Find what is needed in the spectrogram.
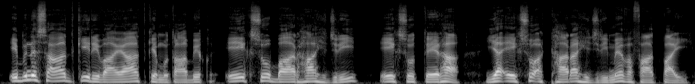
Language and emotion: Urdu, neutral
